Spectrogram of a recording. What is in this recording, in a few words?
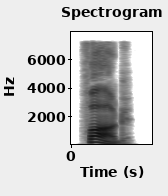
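"fog", English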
